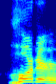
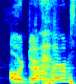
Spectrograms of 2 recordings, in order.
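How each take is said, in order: First: The word ends with a plain 'der' sound. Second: The word ends with a 'dervz' sound. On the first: The speaker calls it wrong. "not hoarder" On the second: The speaker calls it right. "I say hors d'oeuvre, hors d'oeuvres"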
